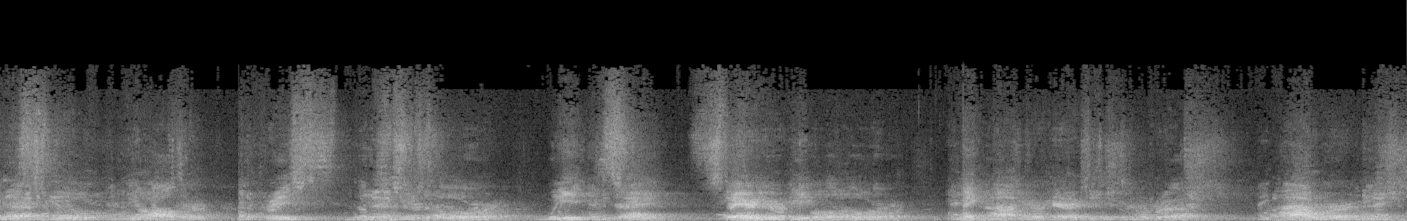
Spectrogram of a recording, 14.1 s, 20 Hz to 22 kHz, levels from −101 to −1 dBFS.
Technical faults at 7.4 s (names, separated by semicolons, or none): none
